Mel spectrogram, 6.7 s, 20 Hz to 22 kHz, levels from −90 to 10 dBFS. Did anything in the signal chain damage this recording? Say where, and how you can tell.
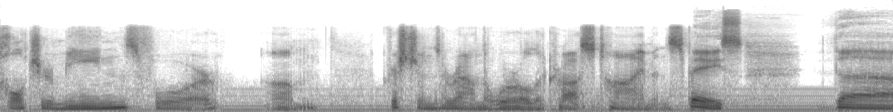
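Yes. A mains hum sits under the whole clip: a steady 60 Hz tone, fairly strong at about 15 dB below the speech. This points to the analogue wiring, where a ground loop or nearby transformer couples the power line into the signal before conversion.

The second problem is an adaptive stream starting at a low bitrate, in the network delivery. From 0 to 5.2 s the treble is missing, with nothing above 8.5 kHz, and codec artefacts are heavier. Quality then jumps with no gap, which fits the player switching from roughly 12 kbit/s Opus to roughly 64 kbit/s once it had measured the connection.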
